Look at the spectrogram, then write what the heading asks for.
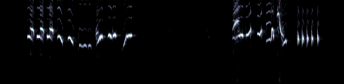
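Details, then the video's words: Orange-headed thrush (anis kembang) song for prompting other birds to sing: a fast run of varied whistled and chirping notes for two seconds, a pause, then another rapid burst of slurred whistles and clipped chirps. "ANIS KEMBANG NGEPLONG UNTUK PANCINGAN"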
